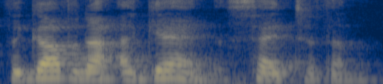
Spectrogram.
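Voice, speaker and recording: A woman's voice: mid-range voice, moderate pace, darkish tone. A woman minister narrating a dramatised scripture story, telling it expressively. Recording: roomy echo.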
